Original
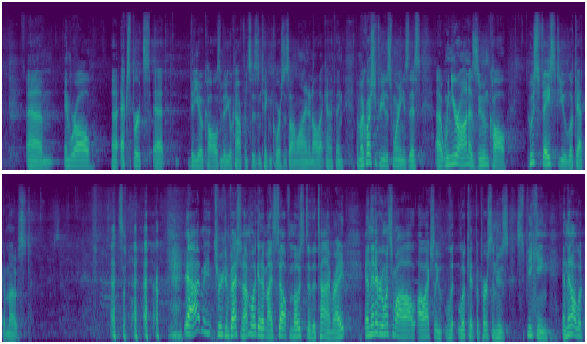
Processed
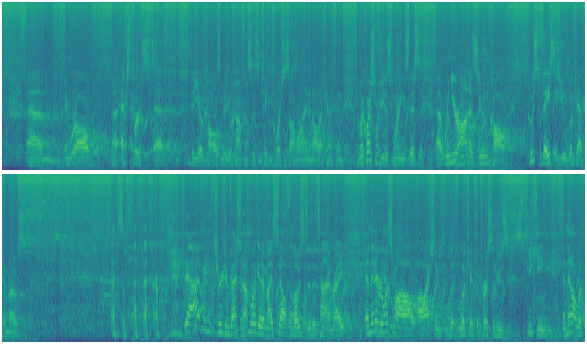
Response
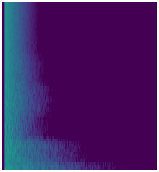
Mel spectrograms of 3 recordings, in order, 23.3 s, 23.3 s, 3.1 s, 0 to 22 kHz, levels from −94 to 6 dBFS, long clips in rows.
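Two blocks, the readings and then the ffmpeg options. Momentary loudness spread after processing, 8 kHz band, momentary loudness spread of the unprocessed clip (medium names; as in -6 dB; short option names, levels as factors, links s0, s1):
5 LU, +22.0 dB, 12 LU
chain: -filter_complex "[0:a]aeval=exprs='val(0)+0.5*0.0237*sgn(val(0))':c=same,aemphasis=mode=production:type=bsi,afreqshift=45,alimiter=limit=0.168:level=0:latency=1:release=80,highshelf=f=11000:g=5,asplit=6[s0][s1][s2][s3][s4][s5];[s1]adelay=179,afreqshift=-65,volume=0.282[s6];[s2]adelay=358,afreqshift=-130,volume=0.145[s7];[s3]adelay=537,afreqshift=-195,volume=0.0733[s8];[s4]adelay=716,afreqshift=-260,volume=0.0376[s9];[s5]adelay=895,afreqshift=-325,volume=0.0191[s10];[s0][s6][s7][s8][s9][s10]amix=inputs=6:normalize=0,volume=1.78"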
